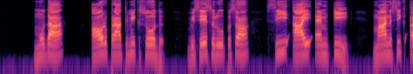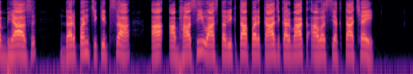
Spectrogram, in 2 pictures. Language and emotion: Maithili, neutral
